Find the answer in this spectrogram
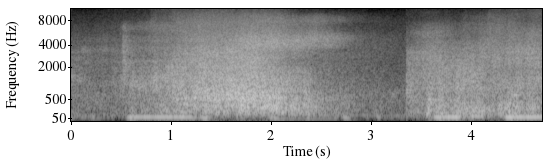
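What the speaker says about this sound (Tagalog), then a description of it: "Ang lakas ng alon." Strong sea waves surge at Boracay beach, a loud swelling roar that builds and recedes, then breaks again, with heavy wind buffeting the microphone.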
